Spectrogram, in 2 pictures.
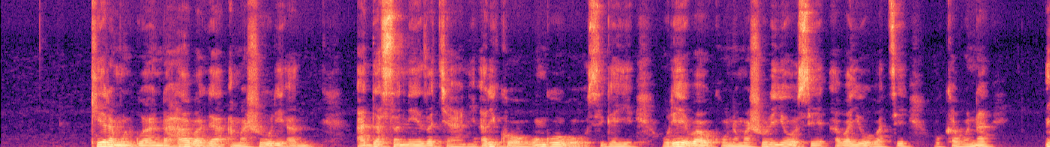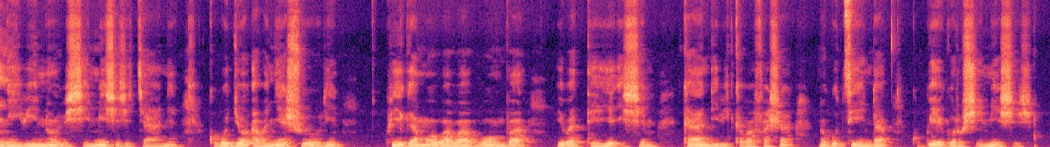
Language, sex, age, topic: Kinyarwanda, male, 25-35, education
